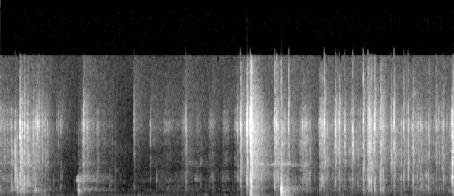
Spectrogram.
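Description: Plastic and packing material crinkling and rustling as a boxed computer is unpacked by hand, with two sharp, loud sounds half a second apart a little after three seconds in.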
